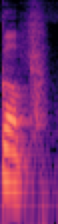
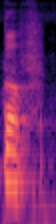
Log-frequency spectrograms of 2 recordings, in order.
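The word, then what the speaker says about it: cough: फ देखिएगा सी ओ यू जी एच इसे बोलेंगे कफ क्या बोलते हैं कफ इसे कफ का मतलब खांसी होता है okay L ए यू जी एच इसे पढ़ेंगे लाफ।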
